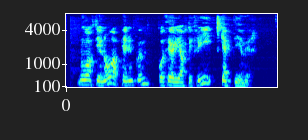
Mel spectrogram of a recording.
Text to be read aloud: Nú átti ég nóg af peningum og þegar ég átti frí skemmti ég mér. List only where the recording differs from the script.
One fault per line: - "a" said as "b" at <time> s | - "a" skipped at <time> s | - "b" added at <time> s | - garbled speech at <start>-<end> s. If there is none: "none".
none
